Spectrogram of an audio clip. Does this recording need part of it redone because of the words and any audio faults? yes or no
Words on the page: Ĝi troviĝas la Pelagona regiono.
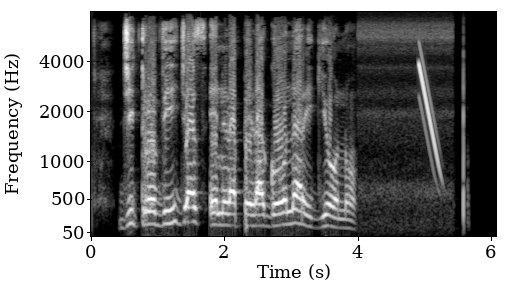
yes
